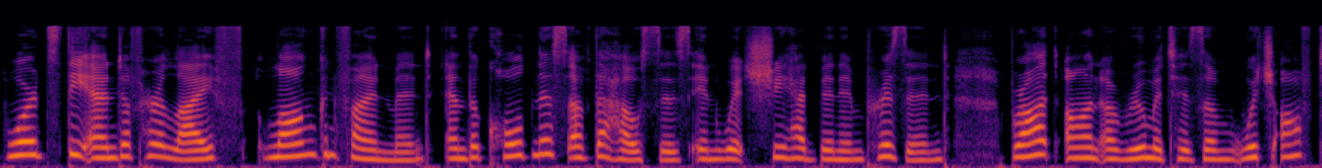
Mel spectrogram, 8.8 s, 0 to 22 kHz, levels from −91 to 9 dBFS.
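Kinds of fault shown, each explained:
Compressed frames skipped: at 2.16 to 2.20 s and again at 8.50 s, the speech jumps forward, dropping roughly 70 ms and then about 20 ms. Whole coded frames were lost or rejected as damaged.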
